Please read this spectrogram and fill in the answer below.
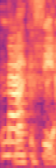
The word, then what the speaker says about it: McAfee: So and before McPhee ran for presidency, also. – Yeah, McPhee. – McAfee. I can never say that right.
